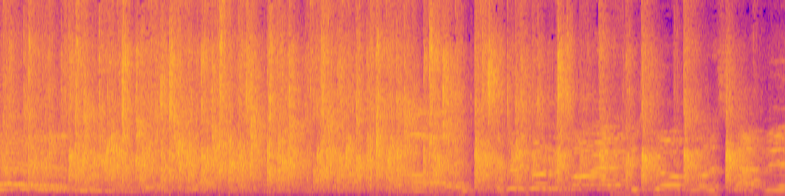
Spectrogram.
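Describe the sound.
A crowd applauds steadily for several seconds, dense clapping filling the space, with cheering and excited voices mixed in throughout. The applause is for a caller to the show.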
